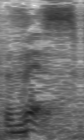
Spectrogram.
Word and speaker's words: this: Vocês olham para a letra I, querem dizer um I, mas esse I aberto de E, o som curto, E. This, ok?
